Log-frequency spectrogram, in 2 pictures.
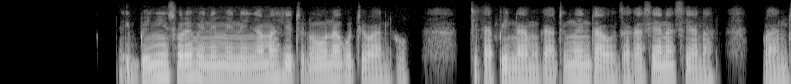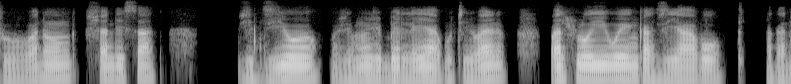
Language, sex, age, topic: Ndau, male, 25-35, health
